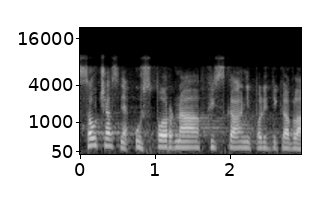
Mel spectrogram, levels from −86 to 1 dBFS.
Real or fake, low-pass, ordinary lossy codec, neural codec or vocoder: real; 7.2 kHz; Opus, 24 kbps; none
